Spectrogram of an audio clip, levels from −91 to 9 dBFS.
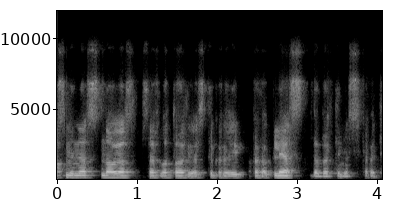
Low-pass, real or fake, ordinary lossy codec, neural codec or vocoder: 7.2 kHz; real; Opus, 16 kbps; none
